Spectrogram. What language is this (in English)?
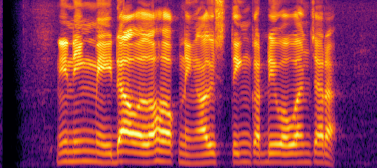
Sundanese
